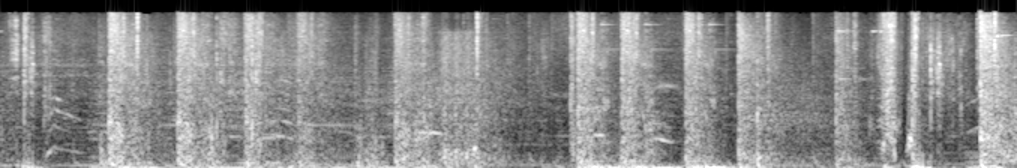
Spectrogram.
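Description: Gunfire from film headshot scenes: many sharp, loud shots in rapid bursts, some with deep booming thuds and short gaps between volleys.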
